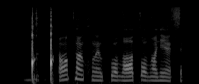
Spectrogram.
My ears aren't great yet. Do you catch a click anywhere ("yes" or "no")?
yes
